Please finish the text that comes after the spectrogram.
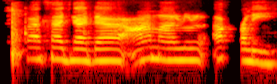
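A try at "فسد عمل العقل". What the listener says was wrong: Ada huruf jim di situ. Apakah ada huruf jim? Apakah ada huruf jim di fasada?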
